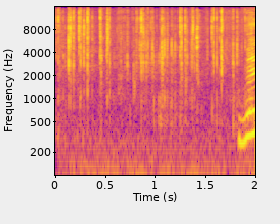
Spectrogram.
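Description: Foil wrapper of a Dorina chocolate bar crinkling faintly and irregularly as it is handled, in many small crackles.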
